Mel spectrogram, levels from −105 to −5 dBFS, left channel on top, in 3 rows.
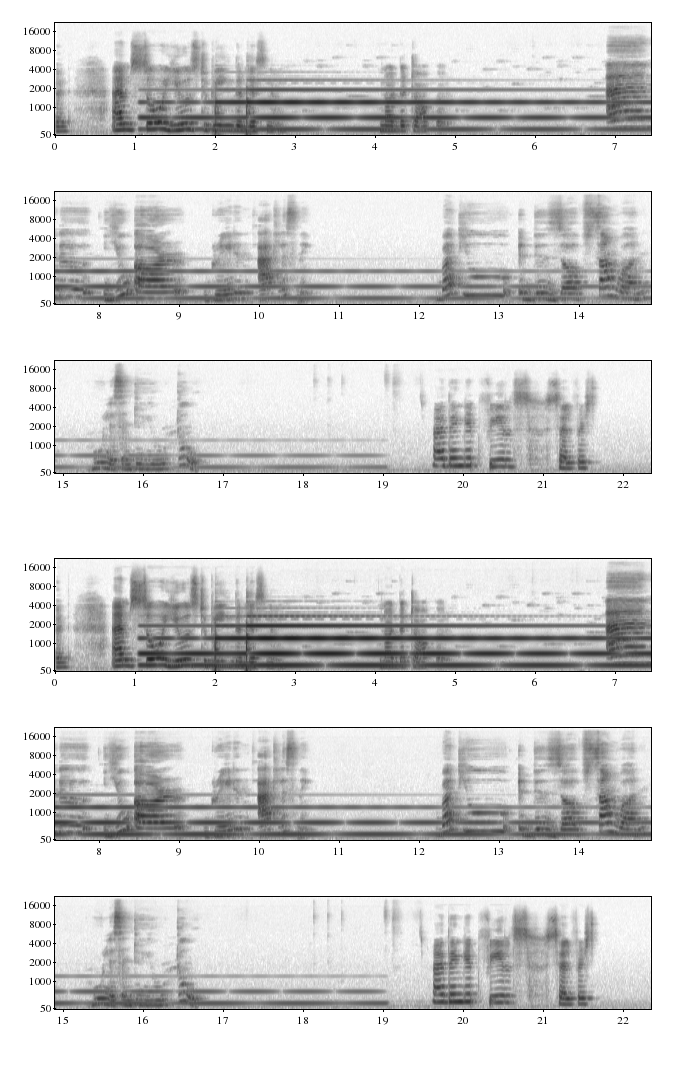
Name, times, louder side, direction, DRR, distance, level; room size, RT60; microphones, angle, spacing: voice 1, 0.0-2.9 4.0-5.0 19.6-21.6, right 1 dB, 55° right, 0.8 m, -34 dB
sound 1, 1.0-16.2 16.5-17.3 17.6-18.3 18.7-19.1, right 7 dB, 85° right, 0.4 m, -29 dB
voice 2, 6.9-10.6 12.2-14.9 15.3-16.7, right 3 dB, 25° right, 0.5 m, -36 dB
5.2 x 2.9 x 2.8 m
head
